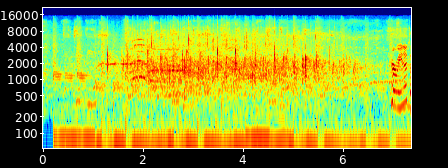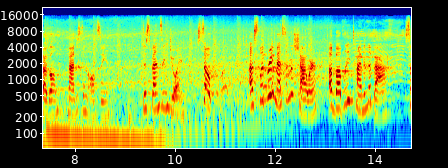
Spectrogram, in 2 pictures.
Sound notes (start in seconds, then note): 0.5 crowd cheering and applauding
